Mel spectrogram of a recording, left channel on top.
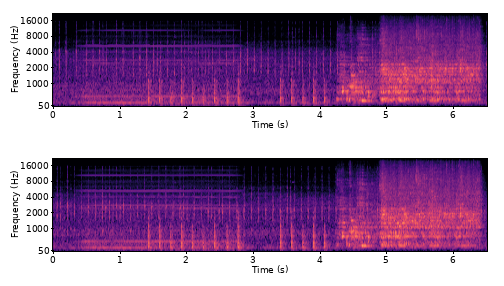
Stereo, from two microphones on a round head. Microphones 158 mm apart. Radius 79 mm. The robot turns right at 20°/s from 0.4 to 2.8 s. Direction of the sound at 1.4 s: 40° right (ahead or behind).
